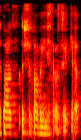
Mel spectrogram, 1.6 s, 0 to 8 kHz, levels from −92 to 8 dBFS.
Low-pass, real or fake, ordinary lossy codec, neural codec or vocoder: 7.2 kHz; real; AAC, 32 kbps; none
